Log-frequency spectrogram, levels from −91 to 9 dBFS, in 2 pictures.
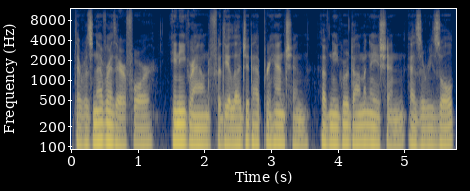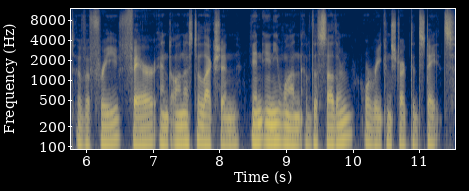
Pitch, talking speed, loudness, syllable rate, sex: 100 Hz, 165 wpm, -18 LUFS, 5.4 syllables/s, male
